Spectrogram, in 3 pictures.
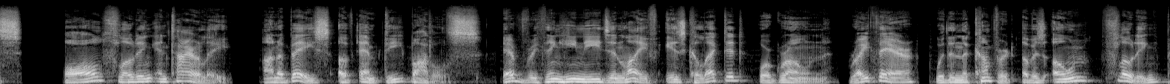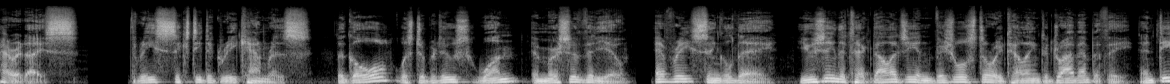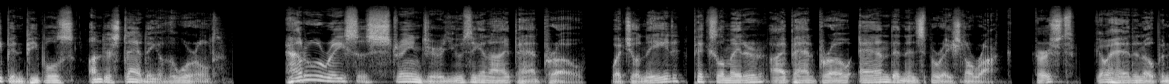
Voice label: Narration, male voice talent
